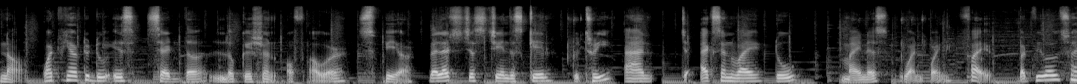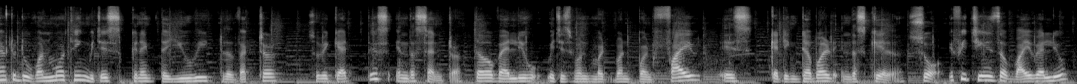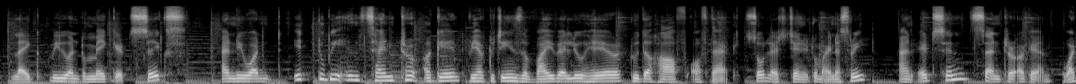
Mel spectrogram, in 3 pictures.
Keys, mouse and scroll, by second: 0.0 scroll up 6, 0.2 middle click, 0.7-2.9 scroll up 3, 3.2-5.0 middle drag, 5.0 click, 6.1-7.2 middle drag, 7.2-10.1 drag, 10.1 middle click, 11.2 click, 12.3 click, 13.7-15.5 middle drag, 15.5-17.1 scroll up 4, 20.5-23.2 drag, 28.2-30.8 drag, 30.8-32.1 middle drag, 32.1-32.3 scroll up 3.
